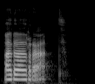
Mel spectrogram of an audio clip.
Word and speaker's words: Арарат: So for example, in the names Оренбург or Арарат, both the O and the A there at the beginning of the words are pronounced A, Оренбург, Арарат.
